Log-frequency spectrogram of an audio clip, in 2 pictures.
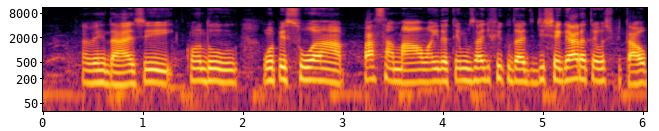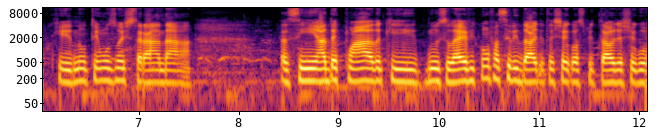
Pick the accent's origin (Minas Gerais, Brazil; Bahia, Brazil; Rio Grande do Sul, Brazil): Bahia, Brazil; sou daqui da comunidade do Caonge, sou professora aqui da minha comunidade.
